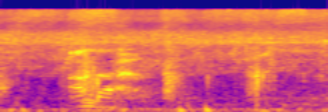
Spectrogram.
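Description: Footsteps crunching on a gravel path at a walking pace.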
